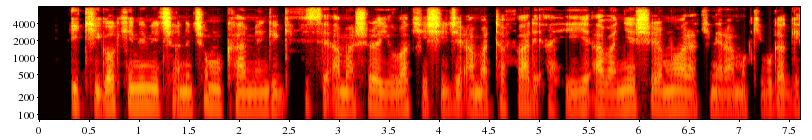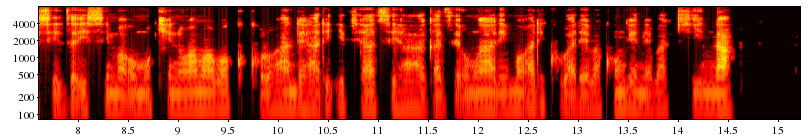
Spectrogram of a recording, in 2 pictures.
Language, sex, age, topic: Rundi, male, 25-35, education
